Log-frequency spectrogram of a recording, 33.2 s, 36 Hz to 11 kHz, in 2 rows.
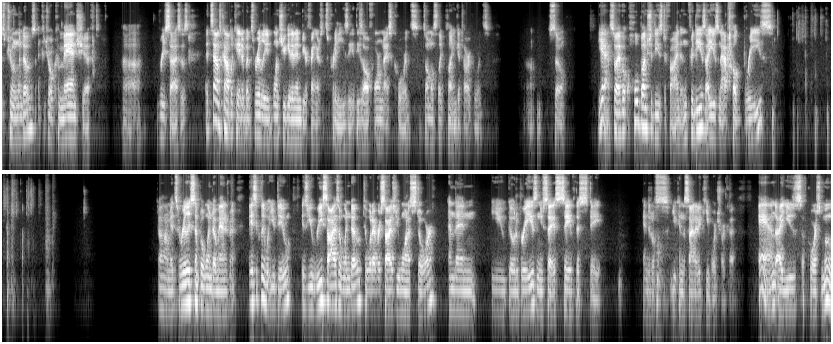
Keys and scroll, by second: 15.1-18.7 typing.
